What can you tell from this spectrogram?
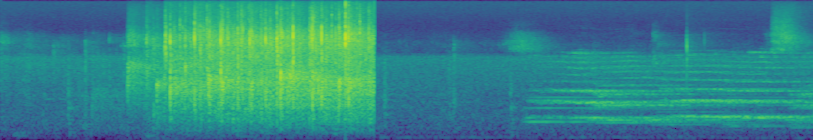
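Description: Children's choir beginning to sing, holding sustained chords of several voices from about five seconds in. Before that, a loud rush of crackling noise lasts about two and a half seconds and cuts off abruptly.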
